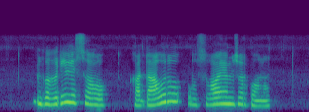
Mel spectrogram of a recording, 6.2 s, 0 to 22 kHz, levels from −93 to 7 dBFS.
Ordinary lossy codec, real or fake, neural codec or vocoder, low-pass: none; fake; codec, 44.1 kHz, 2.6 kbps, SNAC; 7.2 kHz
